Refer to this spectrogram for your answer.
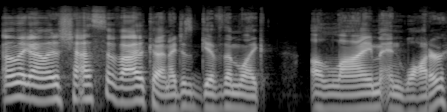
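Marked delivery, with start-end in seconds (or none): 0.0-1.6 mock drunk woman's voice, slurred, pitched higher. Retelling what very drunk women said after a fake shot: imitating drunk women. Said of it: "women who are way too drunk, going like".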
